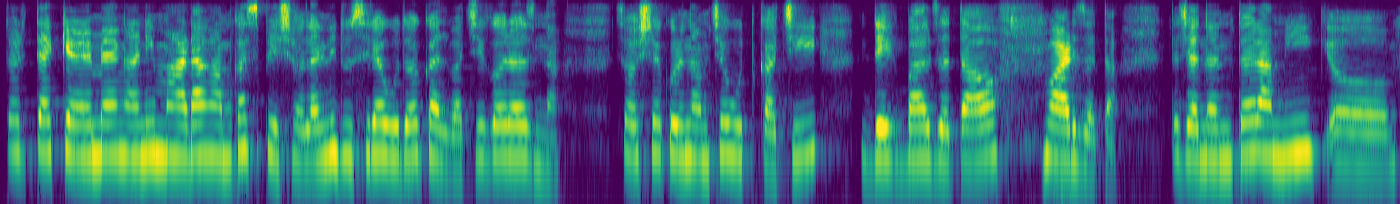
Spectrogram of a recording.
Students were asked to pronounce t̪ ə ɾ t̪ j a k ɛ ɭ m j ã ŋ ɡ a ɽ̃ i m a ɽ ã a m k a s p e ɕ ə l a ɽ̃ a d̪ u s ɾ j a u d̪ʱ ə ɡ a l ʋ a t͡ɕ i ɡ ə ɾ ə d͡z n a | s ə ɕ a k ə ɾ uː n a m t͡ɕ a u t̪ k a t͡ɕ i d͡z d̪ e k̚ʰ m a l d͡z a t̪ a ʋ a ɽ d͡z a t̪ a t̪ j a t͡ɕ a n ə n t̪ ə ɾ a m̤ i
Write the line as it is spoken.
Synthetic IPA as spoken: t̪ ə ɾ t̪ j a k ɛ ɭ m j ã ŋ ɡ a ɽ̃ i m a ɽ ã a m k a s p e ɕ ə l a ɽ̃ i d̪ u s ɾ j a u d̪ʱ ə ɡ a l ʋ a t͡ɕ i ɡ ə ɾ ə d͡z n a | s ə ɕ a k ə ɾ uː n a m t͡ɕ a u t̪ k a t͡ɕ i d̪ e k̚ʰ b a l d͡z a t̪ a ʋ a ɽ d͡z a t̪ a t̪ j a t͡ɕ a n ə n t̪ ə ɾ a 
